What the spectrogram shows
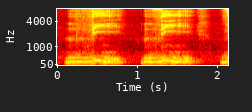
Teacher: huruf dzi, perhatikan ujung lidahnya itu digigit dia. Dzi masuk ke ya di tengah lidah dia.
